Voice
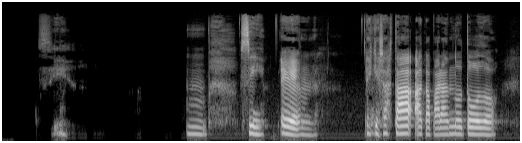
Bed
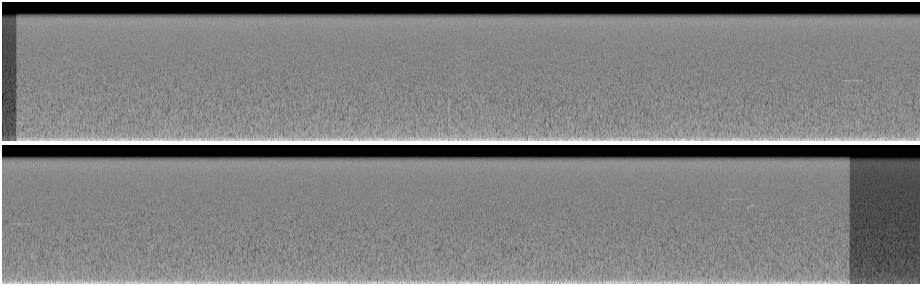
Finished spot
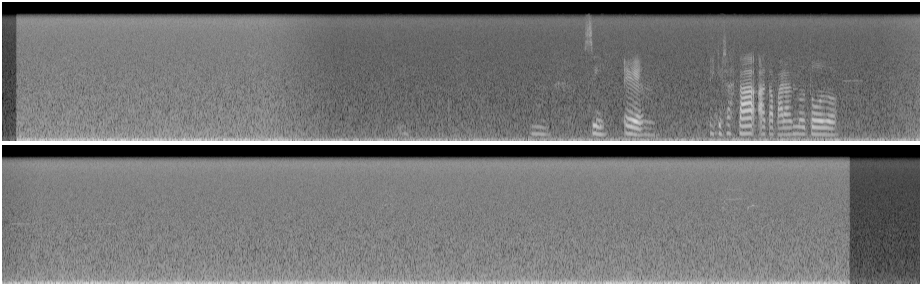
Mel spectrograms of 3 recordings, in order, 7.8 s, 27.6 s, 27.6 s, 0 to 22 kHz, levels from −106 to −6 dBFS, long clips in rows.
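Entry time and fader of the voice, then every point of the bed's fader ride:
5.15 s, −4.5 dB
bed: 0:03.99 −2.5 dB
0:04.96 −12.5 dB
0:13.20 −12.5 dB
0:14.31 −1.5 dB

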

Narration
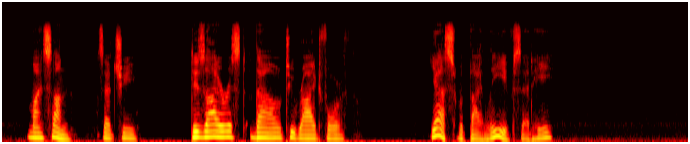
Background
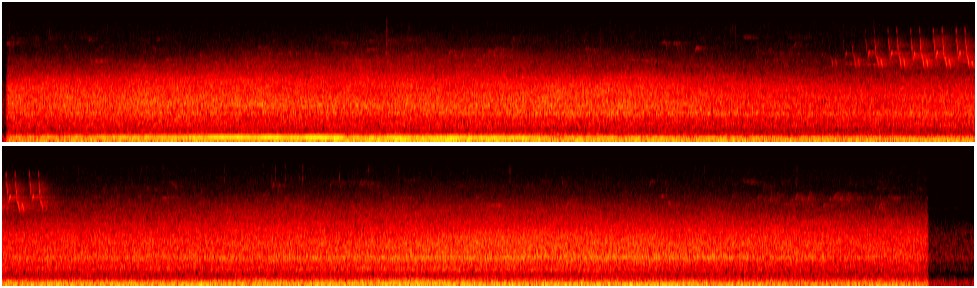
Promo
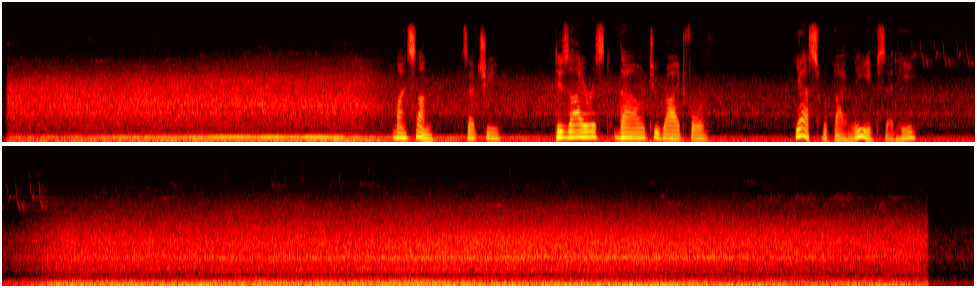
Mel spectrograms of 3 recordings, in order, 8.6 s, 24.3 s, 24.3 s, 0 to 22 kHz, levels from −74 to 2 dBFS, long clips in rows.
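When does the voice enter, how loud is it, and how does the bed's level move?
4.55 s, −1.0 dB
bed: 0:04.42 −6 dB
0:04.99 −17 dB
0:12.22 −17 dB
0:12.97 −3 dB

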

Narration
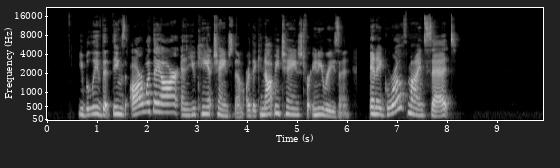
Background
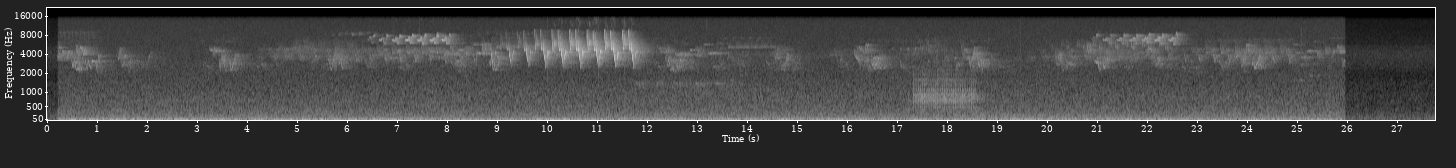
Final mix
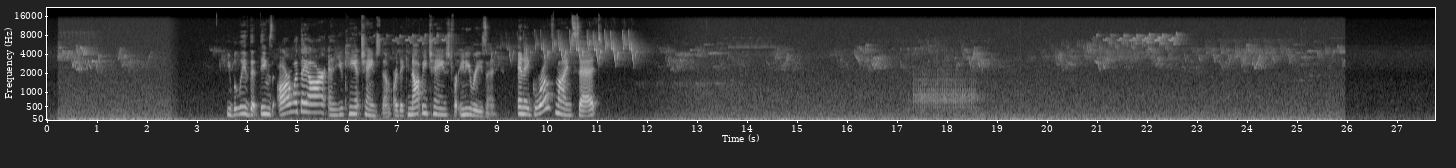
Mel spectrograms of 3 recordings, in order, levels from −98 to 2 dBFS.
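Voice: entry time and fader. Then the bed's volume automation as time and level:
2.95 s, −2.0 dB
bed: 0:02.41 −2.5 dB
0:02.66 −15 dB
0:11.84 −15 dB
0:13.05 −4.5 dB

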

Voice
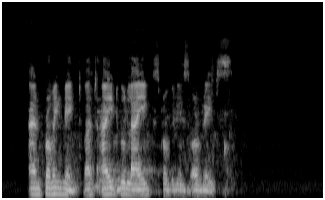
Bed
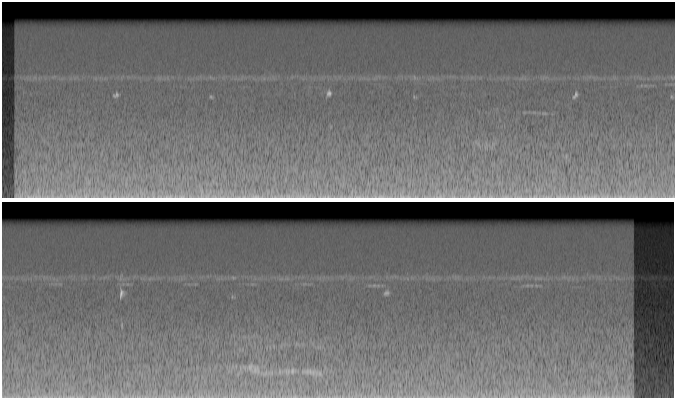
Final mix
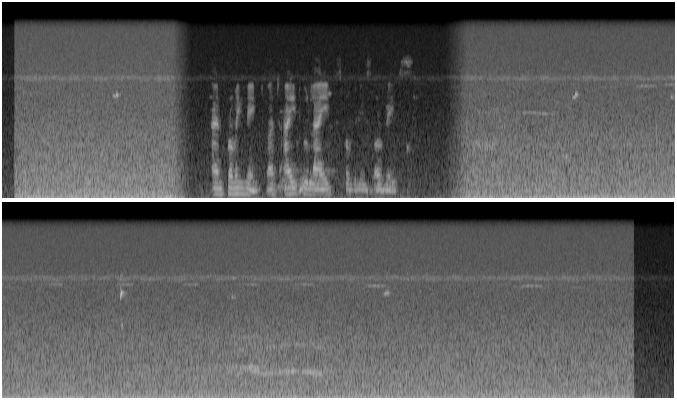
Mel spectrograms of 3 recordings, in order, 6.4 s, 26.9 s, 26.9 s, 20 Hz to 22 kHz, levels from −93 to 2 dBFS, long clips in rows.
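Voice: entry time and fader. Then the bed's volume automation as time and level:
3.65 s, −4.5 dB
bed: 0:03.42 −3 dB
0:03.78 −26 dB
0:08.87 −26 dB
0:09.30 −4.5 dB

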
